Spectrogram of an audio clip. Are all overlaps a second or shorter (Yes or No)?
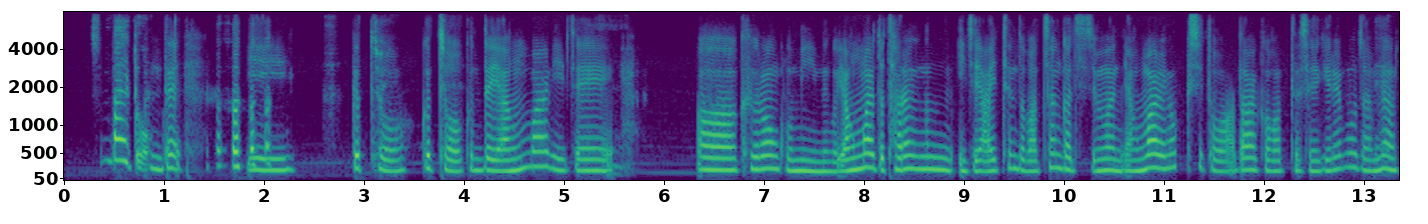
Yes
